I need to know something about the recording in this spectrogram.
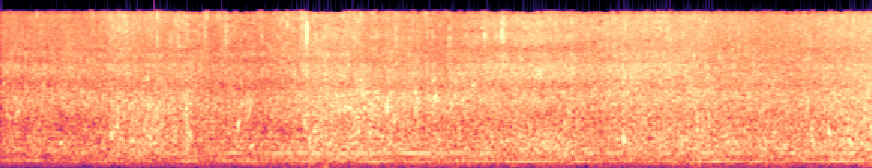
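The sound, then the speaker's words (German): Soft, steady wash of water, a continuous gentle lapping and fizzing with small splashes, mild waves at the water's edge on a sandy beach, with no voices. “Die sanften Wellen umspielen zart deine Knöchel und verwischen deine Fußspuren.”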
